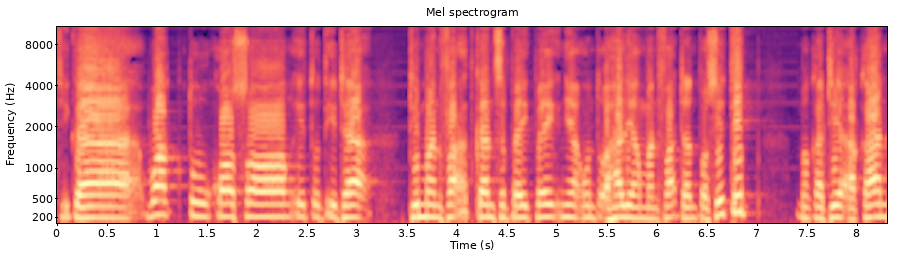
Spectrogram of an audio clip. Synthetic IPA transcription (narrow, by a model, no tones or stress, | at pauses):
d͡ʒikawak̚t̪ukɔsɔŋit̪ut̪idaʔ | d̥imanfaʔat̪̚kansəbaɪk̚b̥aɪk̚ɲaunt̪ʊk̚ɦaljaŋmanfaat̪̚danposit̪ɪf | makadiaːkan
